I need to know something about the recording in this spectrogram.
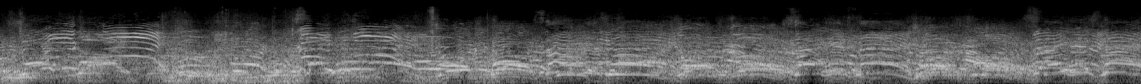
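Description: A large crowd of men and women chants loudly outdoors.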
